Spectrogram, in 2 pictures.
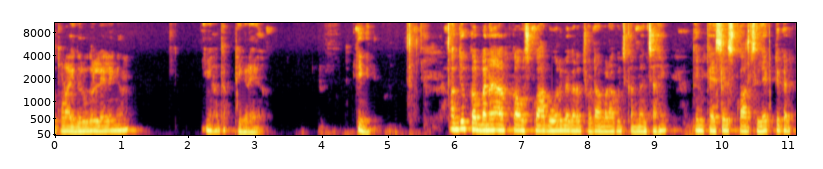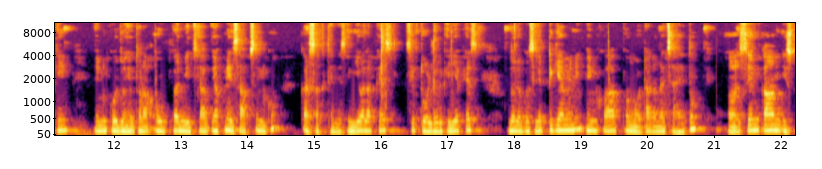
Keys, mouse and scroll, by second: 2.7 click, 3.5 scroll down 1, 3.6-6.6 middle drag, 6.6 scroll up 1, 7.0-9.8 middle drag, 9.8 click, 10.6 shift+click, 11.1-12.6 middle drag, 12.6-14.5 drag, 14.5-16.0 middle drag, 16.0 click, 17.0 shift+click, 17.9 middle click, 18.5 scroll down 1, 19.4-20.7 drag, 20.7 middle click, 21.7 scroll down 1.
